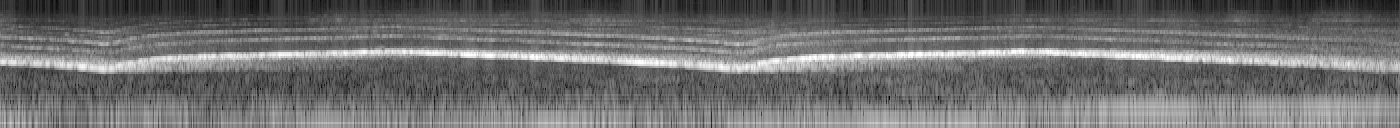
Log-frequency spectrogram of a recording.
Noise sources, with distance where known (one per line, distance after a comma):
siren, near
